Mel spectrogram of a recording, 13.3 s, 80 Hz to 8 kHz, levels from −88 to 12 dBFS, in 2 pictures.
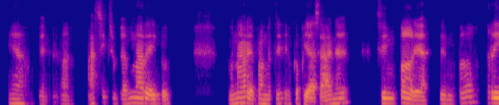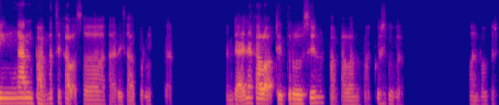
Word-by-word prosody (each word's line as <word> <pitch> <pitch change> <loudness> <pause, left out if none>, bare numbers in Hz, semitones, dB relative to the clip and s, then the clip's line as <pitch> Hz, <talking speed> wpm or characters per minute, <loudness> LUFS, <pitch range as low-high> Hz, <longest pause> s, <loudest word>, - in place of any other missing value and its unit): Ya 125 0 -6
oke, 125 -3 -16
heeh, 115 +1 -15 0.3
asik 155 - -7
juga 130 -2 -8
menarik 145 -3 +3
itu. - - -1 0.9
Menarik 145 +4 +1
banget 120 -2 -3
sih, 130 - -6
kebiasaannya 125 +8 +1 0.5
simple 140 0 +3 0.2
ya, 110 - +3 0.2
simple, 140 +8 -7 0.2
ringan 145 0 +7
banget 130 +1 -1
sih - - -5
kalau - - +2
sehari 120 -3 -6
1 105 -2 -9
juga. - - -21 0.7
Hendaknya 120 +5 +3
kalau 135 -1 +8
diterusin 130 +4 +1
bakalan 110 0 -8
bagus 95 +8 -12
itu 120 - -10
Kak, - - -19 0.8
lumayan 115 -2 -13
bagus. 110 +1 -16
125 Hz, 135 wpm, -25 LUFS, 115-140 Hz, 0.9 s, kalau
